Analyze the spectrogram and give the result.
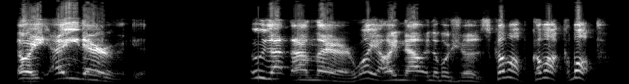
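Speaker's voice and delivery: shrill, very loud, high call across a distance. Voicing a stranger at the top of stairs calling down to a hiding player: calling out from a distance. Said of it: "you hear a voice call out to you".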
